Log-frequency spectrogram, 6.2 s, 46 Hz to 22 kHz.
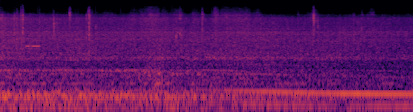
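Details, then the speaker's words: Audi S4 3.0 supercharged with test pipes, after fitting a Magnaflow resonated X-pipe; light-throttle fourth-gear low-rpm cruise in manual mode, formerly raspy droning; now smooth steady rumble with supercharger noise on top; normal exhaust. "Obviously wasn't hard throttle, but normally fourth, low RPM, that used to be absolute drone city. Now it's just supercharger city."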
